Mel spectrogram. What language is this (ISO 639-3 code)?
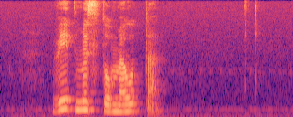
fao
